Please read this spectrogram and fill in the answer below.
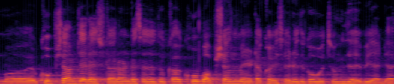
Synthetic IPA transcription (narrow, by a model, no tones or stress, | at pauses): kʰuːbɕaamt͡ɕjaɾesʈɔɾəɳʈasat͡sət̪ukakʰuːbɔpɕənmeɭʈakʰɔjsəɾiːt̪ukaut͡sũŋkd͡zajbʱijad̪jaɾ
